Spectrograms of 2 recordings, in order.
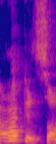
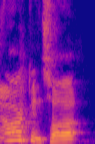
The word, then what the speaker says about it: Arkansas: We're all the way up to Arkansas already. – Wow. – And in Arkansas, I kind of knew about this law. You must pronounce the state name correctly. You cannot pronounce it Arkansas. It's Arkansas.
